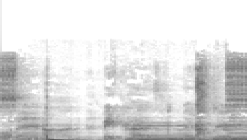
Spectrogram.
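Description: Karaoke backing track playing through a PA speaker, with girls singing along into a microphone; a heavy beat lands about half a second in.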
